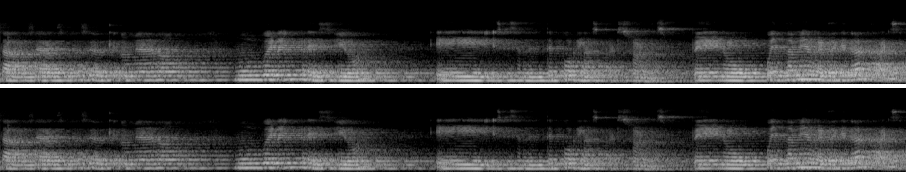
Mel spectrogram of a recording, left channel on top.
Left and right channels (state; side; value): quieter; right; 3.2 dB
